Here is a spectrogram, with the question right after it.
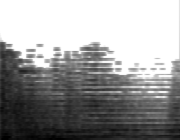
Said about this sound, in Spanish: El sonido del disparo lo dice todo. Desde Dallas, Texas, muy buenas tardes.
